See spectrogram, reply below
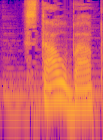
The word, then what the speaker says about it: stavba: Dajme si pozor, slovo stavba povieme vždy v strede, to V vyslovíme ako U, podobne ovca, pravda, krivda.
